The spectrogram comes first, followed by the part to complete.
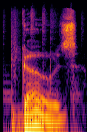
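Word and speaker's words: Gose: Yeah, I am very stoked for a goes with raspberry. They misspelled goose. Yeah, There's one O. it's a long O though, so it's pronounced goes.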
